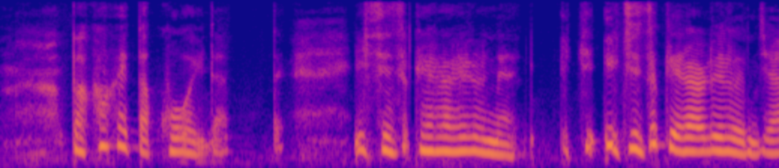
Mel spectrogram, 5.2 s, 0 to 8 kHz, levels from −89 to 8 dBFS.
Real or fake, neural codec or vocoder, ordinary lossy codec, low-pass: fake; codec, 16 kHz, 2 kbps, FreqCodec, larger model; none; none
